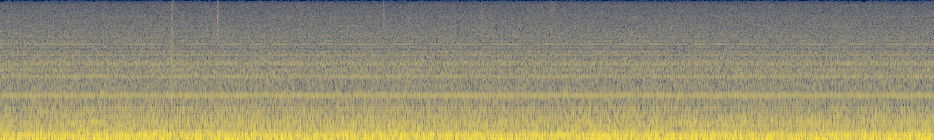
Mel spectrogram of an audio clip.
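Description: Jet engines hum steadily with a low rumble inside a cockpit.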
